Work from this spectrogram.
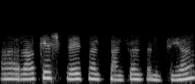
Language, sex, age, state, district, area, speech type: Tamil, female, 18-30, Tamil Nadu, Viluppuram, rural, conversation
